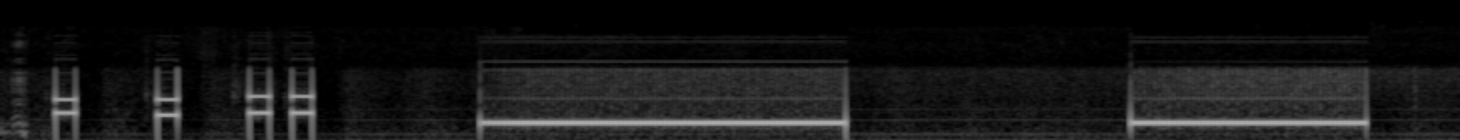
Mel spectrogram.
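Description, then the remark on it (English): Four quick touch-tone dialing beeps in an uneven rhythm as a phone number is dialed, followed by two long, steady ringing tones separated by a pause, clear with no talking. “I'm dialing his phone number right now.”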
